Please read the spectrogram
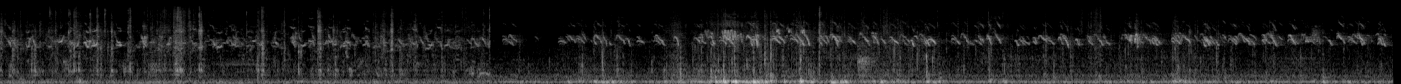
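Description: A brood of young chicks peeping continuously, many short high chirps overlapping in a rapid chatter. A low hum runs underneath and grows louder about halfway through.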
